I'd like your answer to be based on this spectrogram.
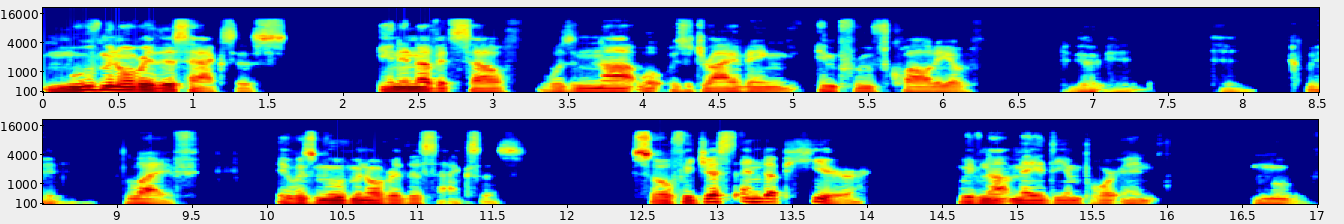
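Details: Adult male speaker; stuttering.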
